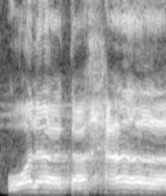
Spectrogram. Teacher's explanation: ہا کو حلق سے ادا کریں گے ، کھینچیں گے، کھینچ کر ضاد میں ملائیں گے، ضاد کی · کھینچ کر ضاد میں ملائیں گے، ضاد کی آواز بھی موٹی ہوگی ، ولا تحاضون، ہا کو ضاد کے ساتھ جب ملائیں گے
